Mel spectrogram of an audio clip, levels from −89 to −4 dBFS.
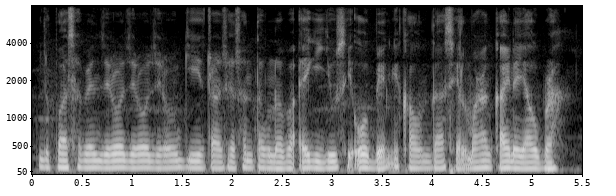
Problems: none marked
